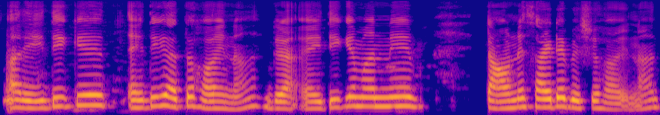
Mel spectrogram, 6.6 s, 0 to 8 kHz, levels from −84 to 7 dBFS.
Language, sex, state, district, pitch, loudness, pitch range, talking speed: Bengali, female, West Bengal, Dakshin Dinajpur, 215 Hz, -16 LUFS, 190-235 Hz, 125 wpm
